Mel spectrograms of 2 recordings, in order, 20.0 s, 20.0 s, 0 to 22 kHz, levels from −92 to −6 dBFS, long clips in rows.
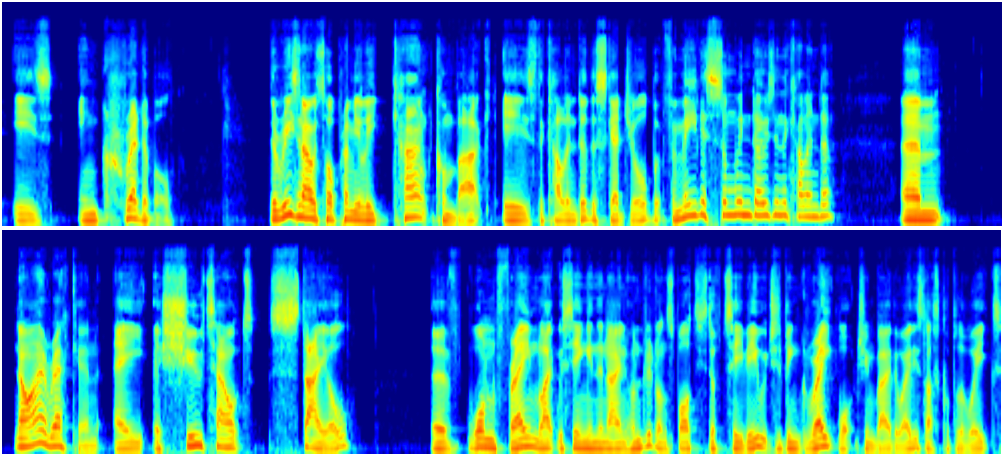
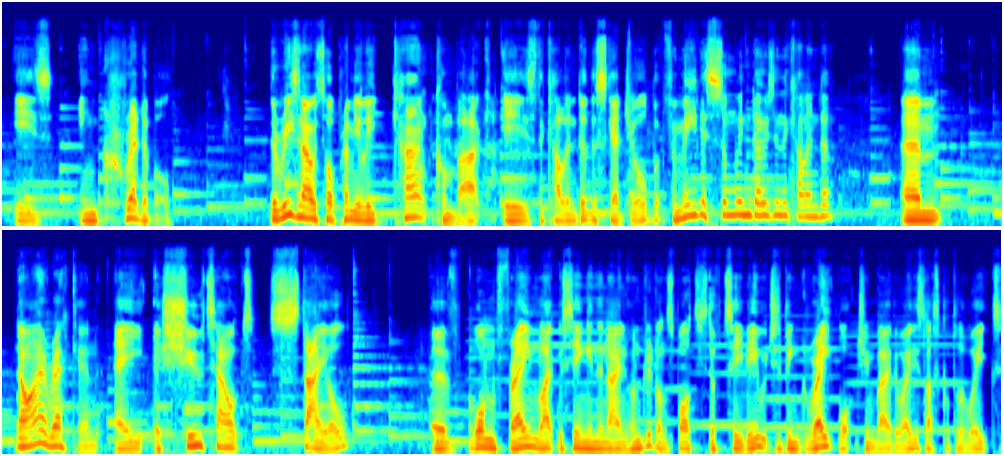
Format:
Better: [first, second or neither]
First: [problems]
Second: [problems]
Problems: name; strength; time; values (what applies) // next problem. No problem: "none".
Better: first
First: none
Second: background music; noticeable; throughout; 20 dB below the speech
